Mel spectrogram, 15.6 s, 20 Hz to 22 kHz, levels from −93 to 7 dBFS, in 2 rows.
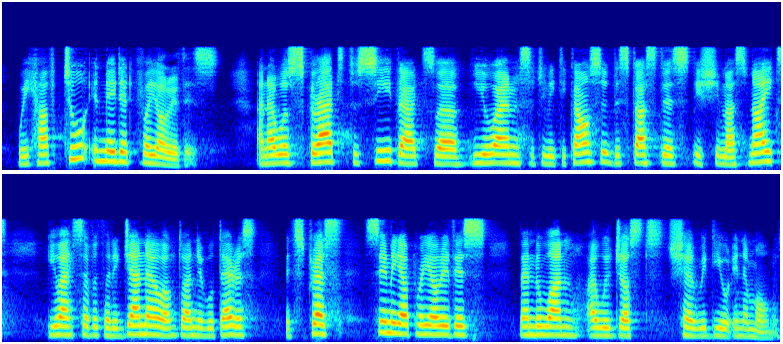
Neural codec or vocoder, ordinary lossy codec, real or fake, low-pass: codec, 16 kHz, 0.5 kbps, FunCodec, trained on LibriTTS, 25 frames a second; none; fake; 7.2 kHz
